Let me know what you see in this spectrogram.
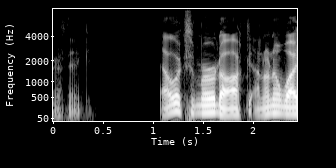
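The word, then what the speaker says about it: Murdaugh: family another Law Firm family like the Alex Myrtle Murdoch I said it wrong I think Alex Murdoch I don't know why it's pronounced like that because it's like d-a-u-g-h yeah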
